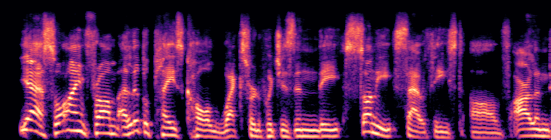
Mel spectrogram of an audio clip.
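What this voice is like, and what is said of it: Irish accent. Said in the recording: “your gorgeous accent”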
